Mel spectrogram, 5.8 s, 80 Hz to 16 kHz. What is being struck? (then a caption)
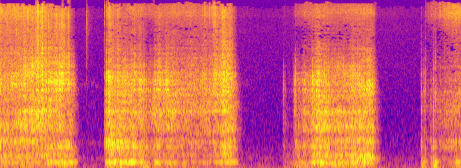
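Laminated desk top. Long acrylic nails scratch across a flat, solid white laminated desk top while the fingertips rest on it. The result is a dry, raspy, broadband scraping with a bright hiss and a faint steady tone near 210 Hz, heard as long strokes broken by short silent pauses.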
